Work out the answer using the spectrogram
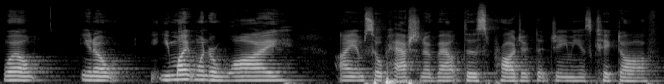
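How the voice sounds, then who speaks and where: A woman's voice: fairly low pitch, flat delivery, measured pace. A middle-aged woman from San Francisco giving an earnest personal testimony at a conference, with frequent fillers and restarts. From San Francisco, USA. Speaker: conference speaker.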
